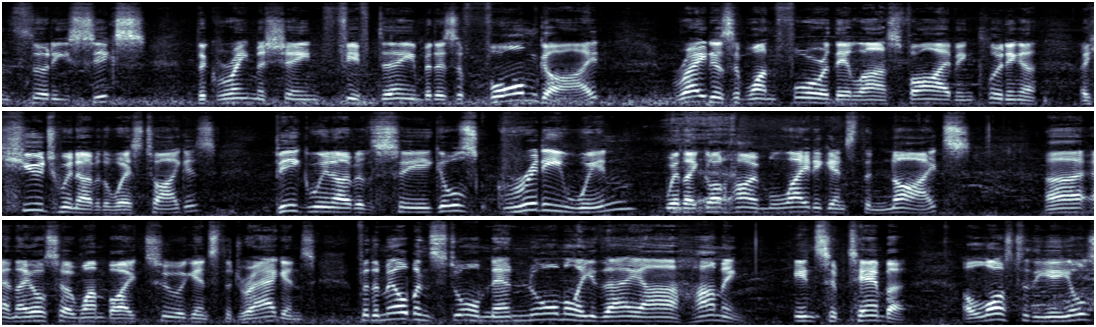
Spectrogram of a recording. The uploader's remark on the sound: Live from Woy Woy oval at the local Rugby Finals. Some other interviews live on site.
